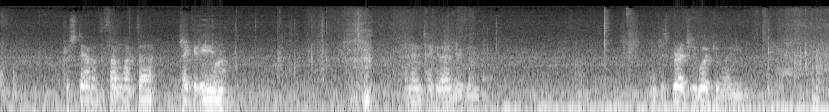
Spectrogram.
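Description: An adult man talks calmly close by, in short bursts.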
